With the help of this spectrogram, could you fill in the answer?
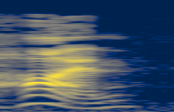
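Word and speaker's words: Hon: A Hun, spelled H-O-N, pronounced H-O-I-N. Hun. Hey, Hun.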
